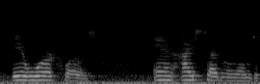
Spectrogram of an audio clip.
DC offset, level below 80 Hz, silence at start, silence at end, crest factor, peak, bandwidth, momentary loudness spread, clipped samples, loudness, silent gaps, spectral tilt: under 0.1%; -46 dBFS; 0 s; 0 s; 16 dB; -20 dBFS; 5.4 kHz; 16 LU; under 0.1%; -37 LUFS; none; -7.5 dB/octave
